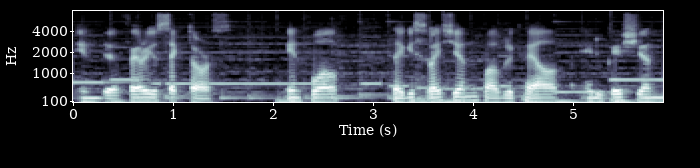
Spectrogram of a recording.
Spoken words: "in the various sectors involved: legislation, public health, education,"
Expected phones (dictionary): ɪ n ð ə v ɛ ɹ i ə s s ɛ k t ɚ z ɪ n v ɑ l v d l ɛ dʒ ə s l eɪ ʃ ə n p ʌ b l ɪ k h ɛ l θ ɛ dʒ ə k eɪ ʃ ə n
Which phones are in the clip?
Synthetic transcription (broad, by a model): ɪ n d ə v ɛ ɹ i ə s s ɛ k t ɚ s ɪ n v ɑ l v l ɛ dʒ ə s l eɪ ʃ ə n p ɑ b l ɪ k h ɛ l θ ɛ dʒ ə k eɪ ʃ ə n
